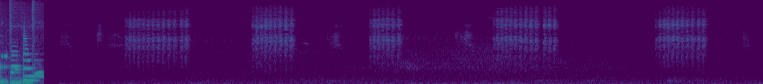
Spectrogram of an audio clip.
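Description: Music cuts off about a second in. Then comes an animal call, repeated five times: short rasping, rattled bursts of about a second each, some two to three seconds apart.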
